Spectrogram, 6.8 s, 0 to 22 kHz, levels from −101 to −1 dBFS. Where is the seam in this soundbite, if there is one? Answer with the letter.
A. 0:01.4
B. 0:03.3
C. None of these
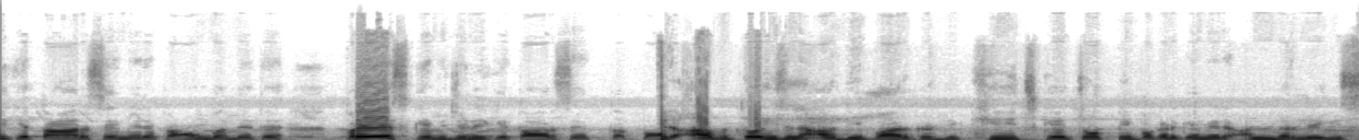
B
